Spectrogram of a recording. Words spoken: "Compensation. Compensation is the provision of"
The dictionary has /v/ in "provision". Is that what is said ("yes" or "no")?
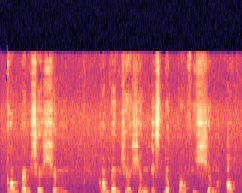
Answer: no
